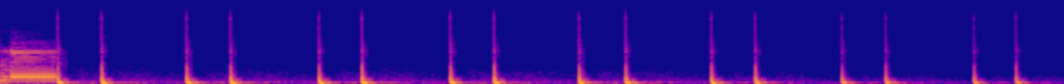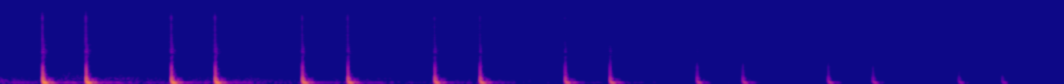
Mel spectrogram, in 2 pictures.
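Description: Background music ending on a drum-machine beat: sharp doubled strokes about once a second, like a heartbeat, slowly fading away until they stop near the end.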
